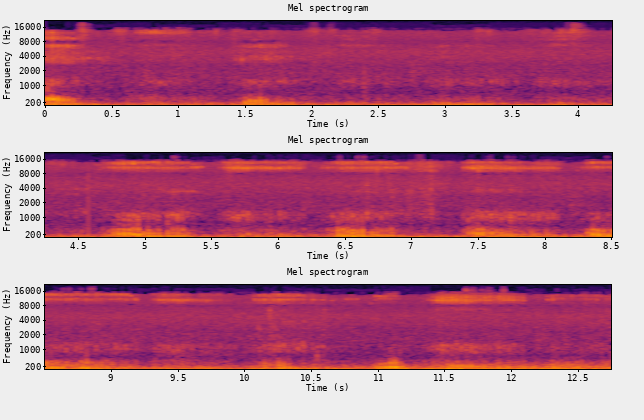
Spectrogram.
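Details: Male blue British Shorthair cat being petted, giving a continuous deep purr broken by brief grunting, snorting pulses roughly every second or so.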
